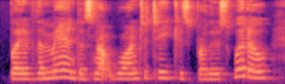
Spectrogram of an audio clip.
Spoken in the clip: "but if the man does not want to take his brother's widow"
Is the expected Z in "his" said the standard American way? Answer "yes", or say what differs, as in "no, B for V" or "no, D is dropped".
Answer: yes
